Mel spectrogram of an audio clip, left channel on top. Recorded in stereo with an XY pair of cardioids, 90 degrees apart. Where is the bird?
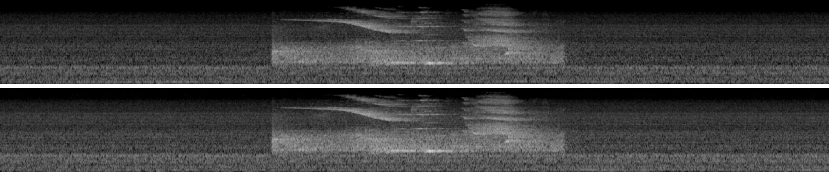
20° right, 1.5 m.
